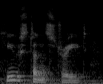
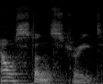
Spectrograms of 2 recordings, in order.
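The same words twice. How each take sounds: First: Houston is said like the Texas city's name. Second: Houston is said unlike the Texas city's name. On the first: The speaker calls it wrong. "pronounced not Houston Street" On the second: The speaker calls it right. "but Houston Street"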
